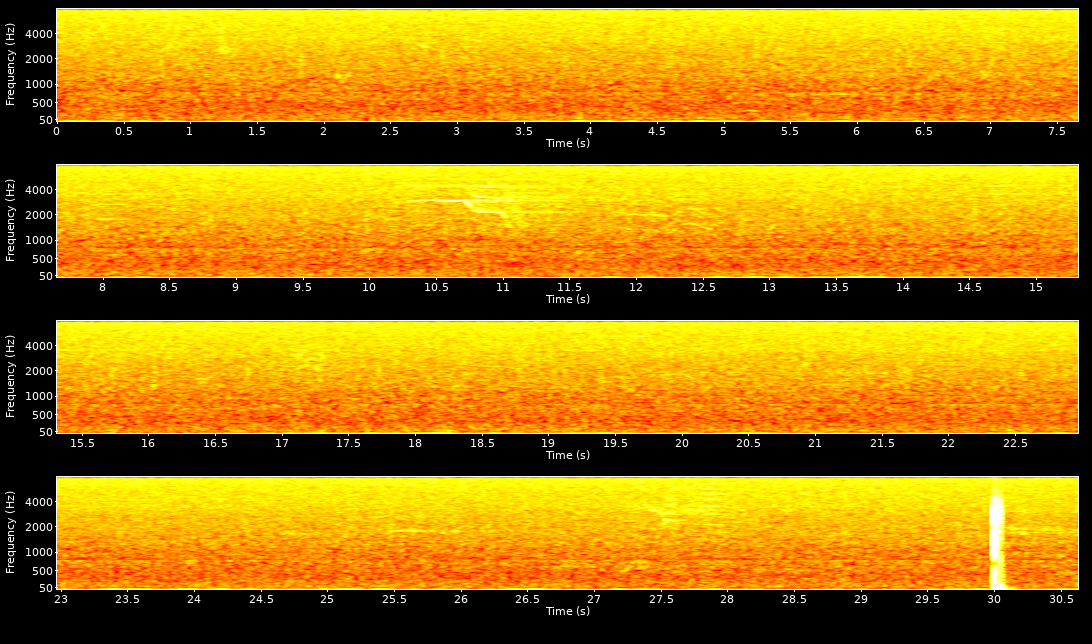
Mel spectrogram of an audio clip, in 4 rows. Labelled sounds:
10.3	11.1	killer whale, northern resident, G clan, GG subclan, call N23ii, 1.9 to 4.5 kHz
14.6	14.9	killer whale, northern resident, G clan, 4.4 to 4.5 kHz

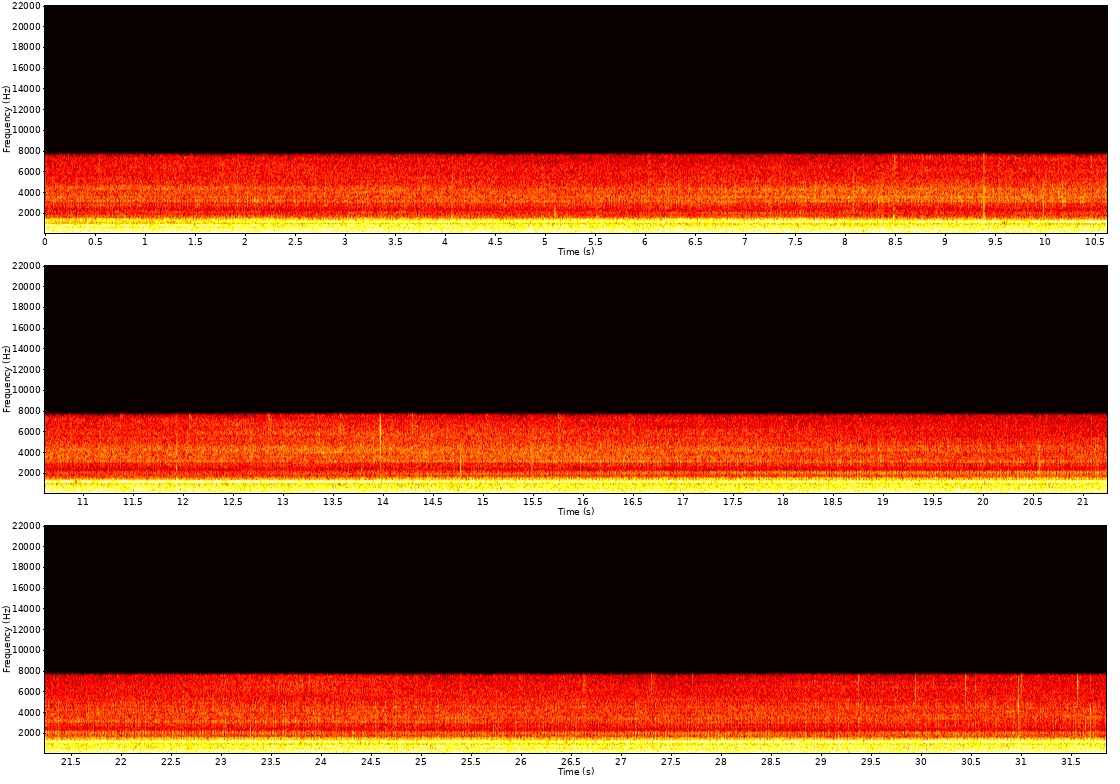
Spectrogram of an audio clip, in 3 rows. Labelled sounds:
12.0	17.3	killer whale, southern resident, J pod, 7.1 to 8.0 kHz

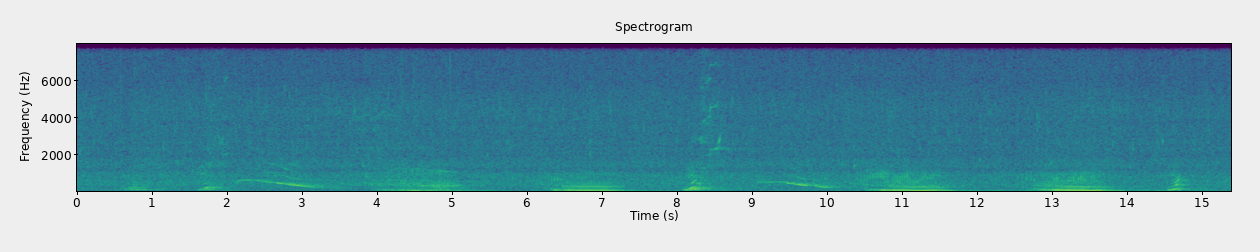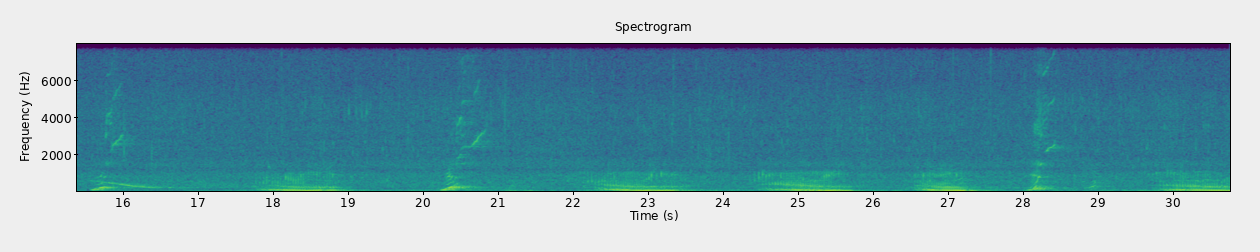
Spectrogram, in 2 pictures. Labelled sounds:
4.4	5.1	humpback whale, 1.0 to 1.3 kHz
8.4	8.7	humpback whale, 2.1 to 2.5 kHz
10.6	10.8	humpback whale, 0.78 to 1.2 kHz
15.8	16.2	humpback whale, 2.2 to 3.2 kHz
20.4	20.9	humpback whale, 2.3 to 4.1 kHz
26.8	27.1	humpback whale, 0.88 to 1.1 kHz
28.3	28.6	humpback whale, 2.1 to 2.8 kHz

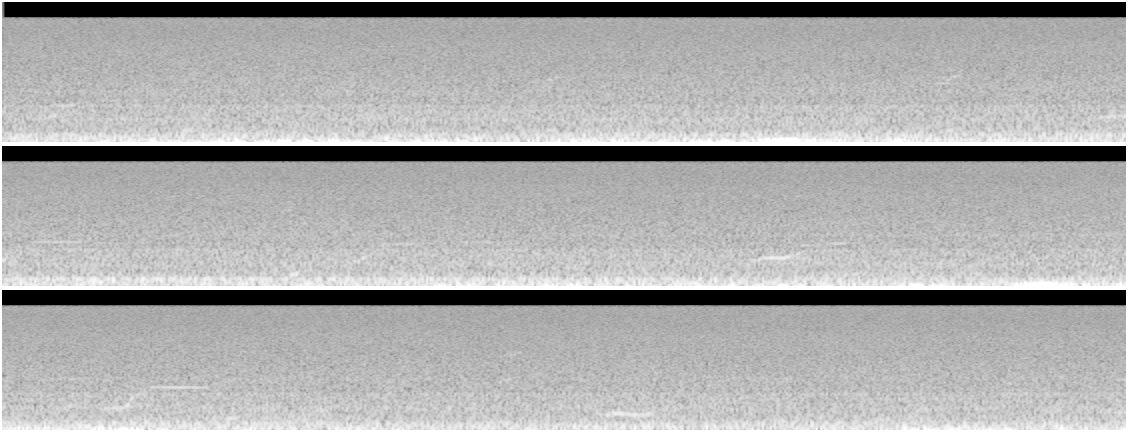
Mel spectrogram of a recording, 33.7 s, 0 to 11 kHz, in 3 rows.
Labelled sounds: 11.5	12.0	humpback whale, 0.96 to 1.1 kHz
23.9	24.5	humpback whale, 0.90 to 1.0 kHz

